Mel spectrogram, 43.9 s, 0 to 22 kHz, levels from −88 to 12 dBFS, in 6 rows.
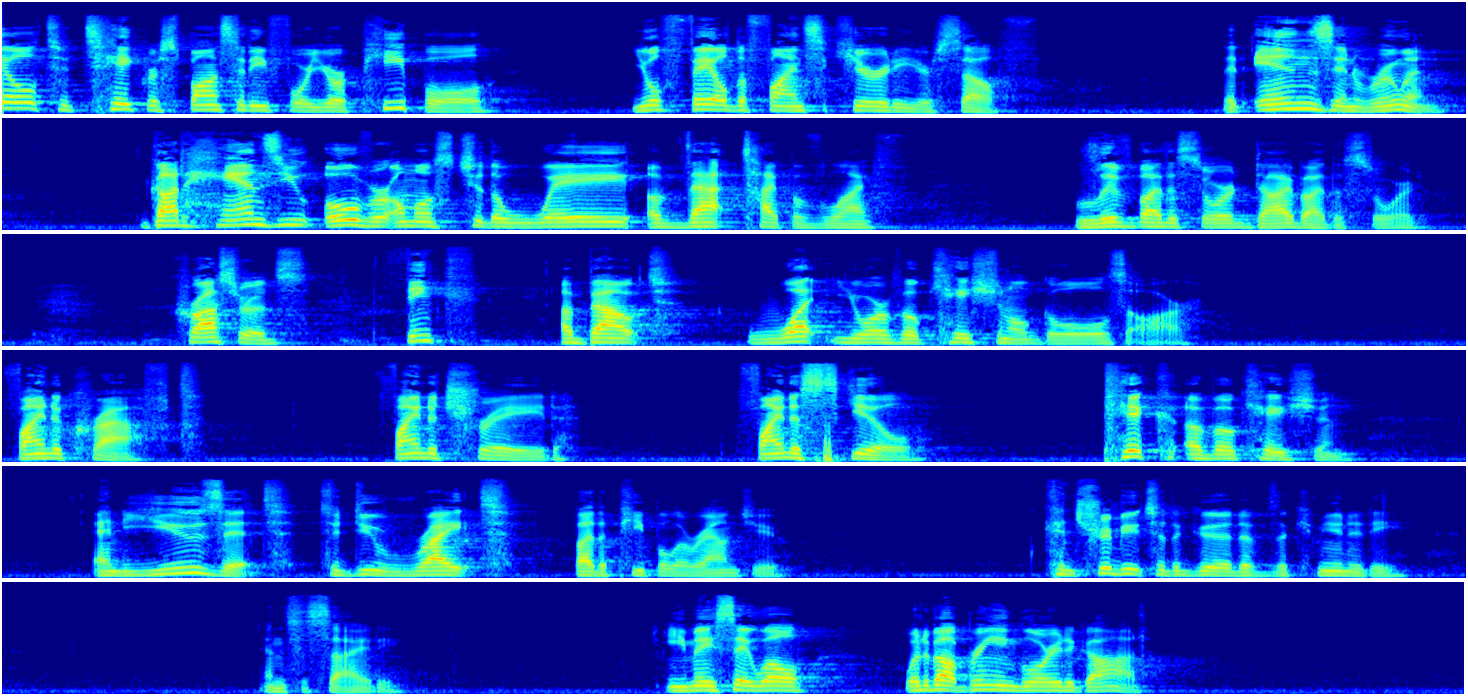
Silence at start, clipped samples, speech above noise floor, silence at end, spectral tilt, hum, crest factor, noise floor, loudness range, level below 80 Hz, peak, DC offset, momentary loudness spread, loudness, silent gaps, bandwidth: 0 s; under 0.1%; 42 dB; 1.6 s; -4.5 dB/octave; none; 24 dB; -71 dBFS; 8 LU; -66 dBFS; -6 dBFS; under 0.1%; 18 LU; -28 LUFS; none; 13.5 kHz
